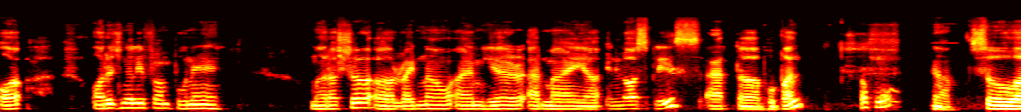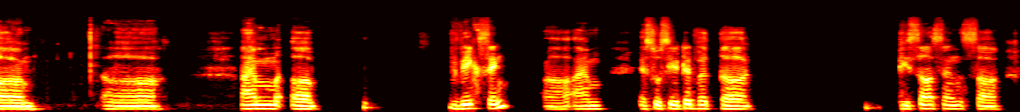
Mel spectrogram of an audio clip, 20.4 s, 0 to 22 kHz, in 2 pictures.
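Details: Adult man with stuttering, real, involved with a stammering association since 2010; he says courses, including the McGuire course, helped him manage his stutter.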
